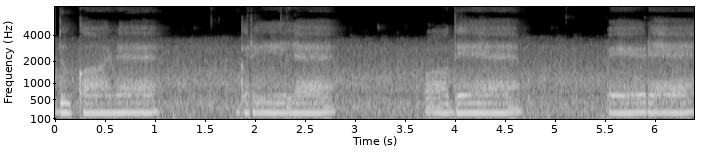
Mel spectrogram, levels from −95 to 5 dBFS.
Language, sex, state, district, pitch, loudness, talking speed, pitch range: Hindi, female, Maharashtra, Mumbai Suburban, 210 Hz, -17 LUFS, 75 wpm, 205-210 Hz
